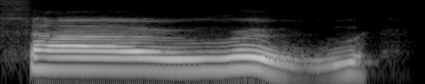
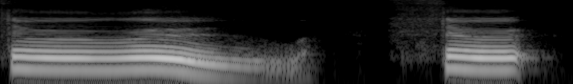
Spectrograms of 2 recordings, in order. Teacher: my lips come out as my tongue goes back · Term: r sound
